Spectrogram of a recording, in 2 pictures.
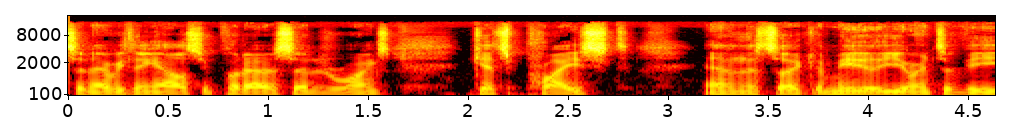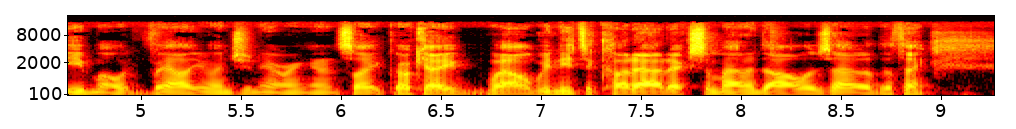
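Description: In a New York accent, a man at medium pitch talks at a very fast pace, the sound dry and close with no echo on a very clean recording with a silent background. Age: 50s. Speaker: engineering firm founder. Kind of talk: casual interview chat. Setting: studio.

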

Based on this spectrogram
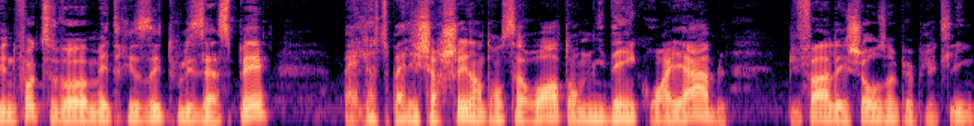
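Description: A man with a Quebec accent at a moderate pace, his sound dry and close with no echo, on a very clean recording with a silent background. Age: 40s. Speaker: tech and video game commentator, streamer. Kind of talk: casual interview.

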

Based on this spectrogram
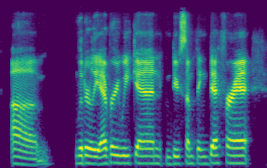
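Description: A woman with a Southern US accent speaks at a fairly quick pace in a very deep, low voice with fairly even intonation. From US South, Birmingham, Alabama. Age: 20s. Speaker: public relations specialist. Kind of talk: interview conversation.

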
